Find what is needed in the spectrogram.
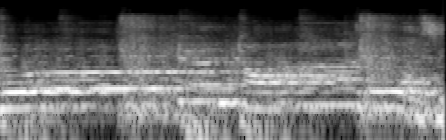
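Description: A man singing into a microphone over music with a regular beat, with long held notes.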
